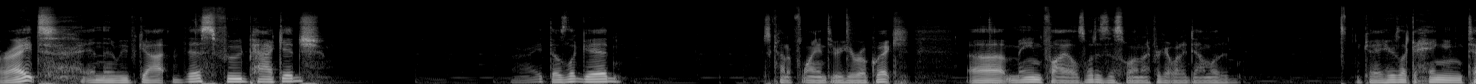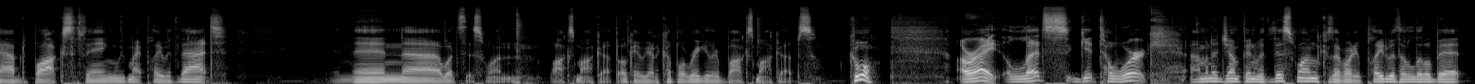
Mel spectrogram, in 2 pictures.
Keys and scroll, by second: 2.3 space, 4.9 Down, 8.5 Down, 8.9 space, 9.2 Left, 9.5 Down, 10.3 Right, 11.3 space, 11.7 space, 14.1 Down, 15.9 space, 16.2 Left, 16.8 Down, 17.1 Left, 17.3 Down, 17.6 Right, 19.6 Down, 20.2 space, 21.9 Down, 25.6 space, 26.0 Left, 26.2 Up, 26.8 Down, 27.1 Right, 28.5 space.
